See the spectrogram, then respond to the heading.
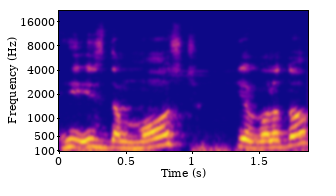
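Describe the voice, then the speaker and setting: A young man with a high voice teaches an online English class for admission tests. He reads the example sentences slowly and deliberately and keeps coaxing his students to answer. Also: a little mellow, low-quality recording. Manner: coaxing, calls students "ভাইয়া" and prompts them to answer. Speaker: English admission-test tutor.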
